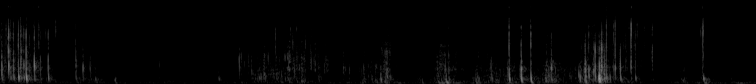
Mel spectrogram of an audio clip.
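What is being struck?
Plastic foam bath pillow.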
